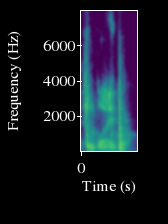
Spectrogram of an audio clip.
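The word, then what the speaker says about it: Pimblett: Yeah, Paddy Pimblay, that's how you say it, Pimblay.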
